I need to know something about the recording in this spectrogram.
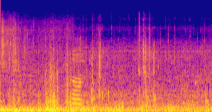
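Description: Wind buffeting the microphone on open water from a kayak, a steady low rumble, with a few short sharp knocks about three seconds in and a brief voice about a second and a half in.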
